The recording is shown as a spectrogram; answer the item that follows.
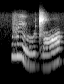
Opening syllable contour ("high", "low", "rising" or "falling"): falling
